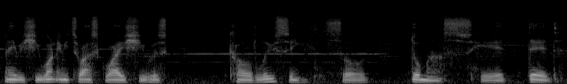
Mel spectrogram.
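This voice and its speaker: A man hosting and narrating an audio drama podcast in an informal, halting, self-deprecating way. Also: on the low side, fairly even intonation, creaky, mellow, soft background music. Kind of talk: first-person audio drama storytelling and informal address.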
